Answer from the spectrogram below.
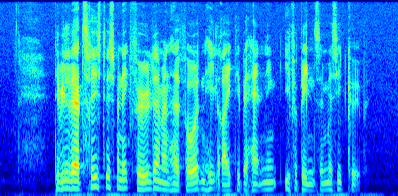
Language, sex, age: Danish, male, 34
